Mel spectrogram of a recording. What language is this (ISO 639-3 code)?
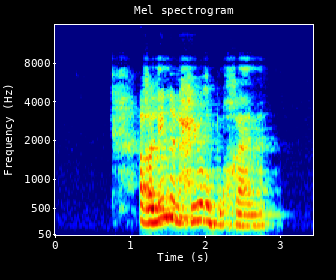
kab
